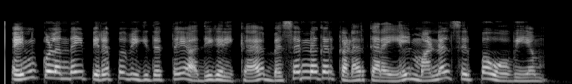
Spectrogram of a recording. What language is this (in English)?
Tamil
